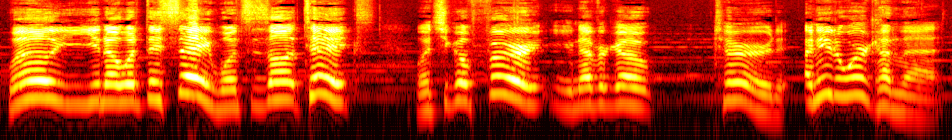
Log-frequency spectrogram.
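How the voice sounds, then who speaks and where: A man's voice: high voice, expressive, unhurried, soft background music, voice pushed up. A man voicing a cocky, lecherous young wolf suitor in a visual novel, insistent and blustering.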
